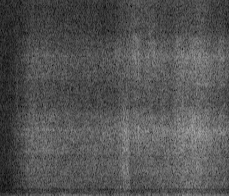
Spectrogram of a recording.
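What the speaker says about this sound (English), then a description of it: "Coastal communities in Massachusetts pounded by monster waves." Storm waves surge and crash against the Massachusetts coast amid strong wind, a continuous roaring wash with heavy gusts buffeting the microphone and no voices.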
